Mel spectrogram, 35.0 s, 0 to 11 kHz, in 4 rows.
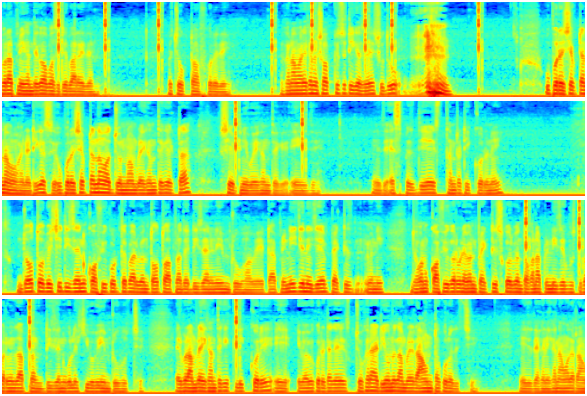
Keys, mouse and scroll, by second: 5.7 double click, 7.9-8.4 alt+scroll down 1, 13.8 space, 26.5 double click.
